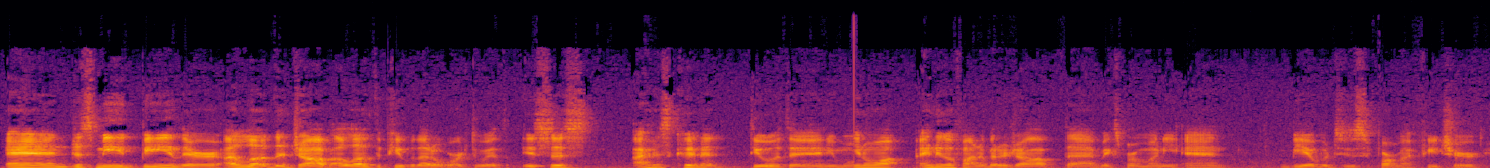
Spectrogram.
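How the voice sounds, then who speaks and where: A man's voice: mid-range voice, brisk, fairly bright tone, highs cut off, slight background noise. A man in his late twenties chatting casually to his vlog audience, rambling and laid-back with plenty of fillers. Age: 20s. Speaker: car vlogger.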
